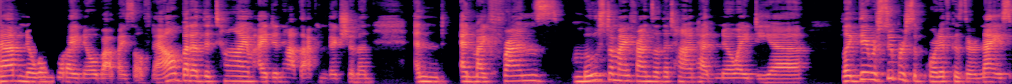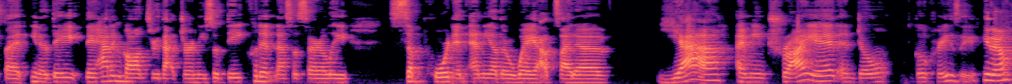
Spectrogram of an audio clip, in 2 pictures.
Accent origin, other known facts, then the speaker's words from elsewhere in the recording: Palo Alto, California, United States; I grew up in Palo Alto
